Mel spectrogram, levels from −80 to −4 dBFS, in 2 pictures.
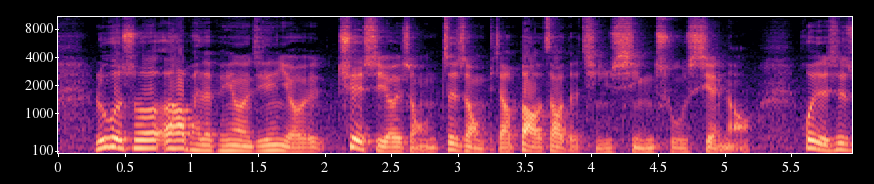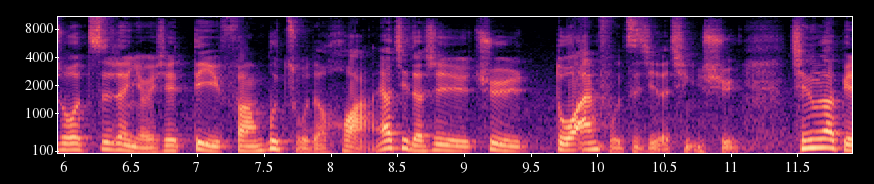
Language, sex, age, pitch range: Chinese, male, 20-39, 100-130 Hz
